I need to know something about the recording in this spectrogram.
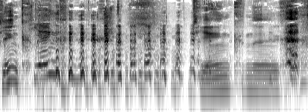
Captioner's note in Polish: śmiech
